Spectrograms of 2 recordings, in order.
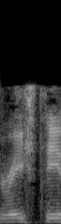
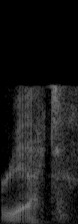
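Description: First: The name sounds like 'reach' followed by 'tee'. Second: The name sounds like the ordinary word 'react'. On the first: It is read straight from the spelling. The speaker calls it wrong. "It's R-E-A-C-H-T. It's Reach T to me" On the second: It follows how the makers say it. The speaker calls it right. "If they want to call it React, then we'll call it React"

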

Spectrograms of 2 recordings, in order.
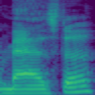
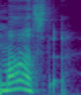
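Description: First: It is said the way Toronto ads say it. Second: It is said the speaker's usual American way.

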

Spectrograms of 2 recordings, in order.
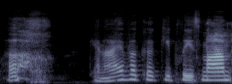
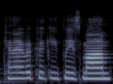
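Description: First: It is said with a grudging, exasperated sigh. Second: It is said in a calm, neutral tone.

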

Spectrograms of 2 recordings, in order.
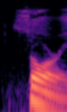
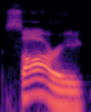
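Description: First: Sorry is said with a Canadian vowel. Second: Sorry is said with an American vowel. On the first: The speaker calls it right. "we say" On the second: The speaker calls it wrong. "Sorry seems to have creeped into some sort of like American take on it"

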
